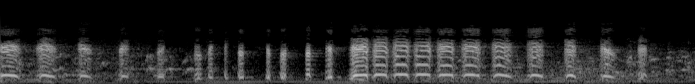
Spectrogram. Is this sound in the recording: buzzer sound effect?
no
